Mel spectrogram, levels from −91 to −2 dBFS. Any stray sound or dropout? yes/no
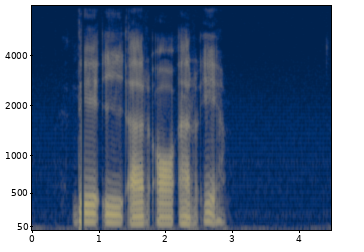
yes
